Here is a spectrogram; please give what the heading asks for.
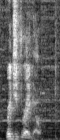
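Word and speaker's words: Regidrago: then also have uh reggie drogo reggie drago hold on let me make sure i pronounce that right reggie drago is how they're pronouncing it officially um it is pure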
